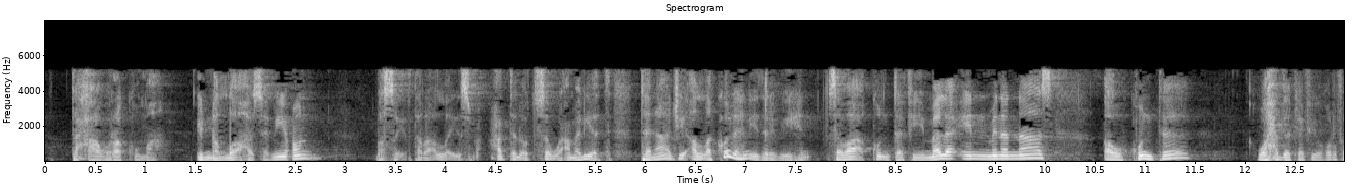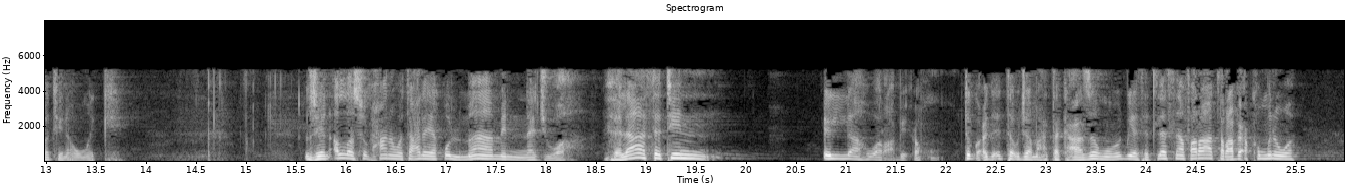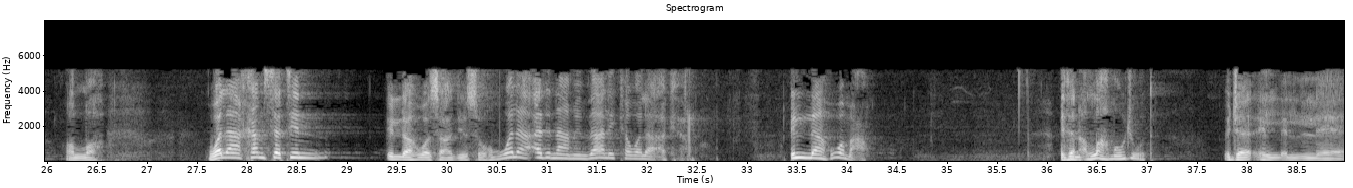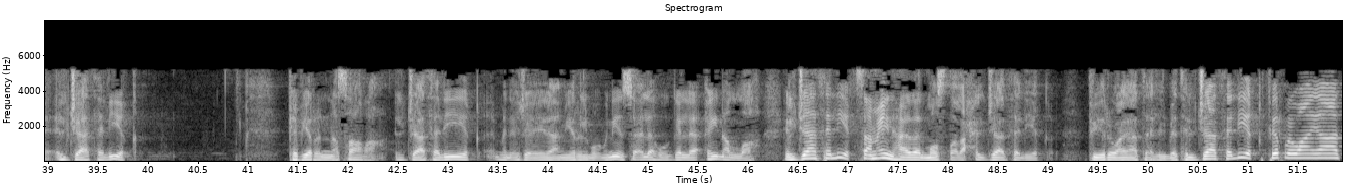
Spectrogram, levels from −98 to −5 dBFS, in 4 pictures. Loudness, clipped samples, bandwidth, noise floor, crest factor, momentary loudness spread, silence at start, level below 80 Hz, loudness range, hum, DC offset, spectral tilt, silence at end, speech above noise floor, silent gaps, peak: -21 LUFS; under 0.1%; 5.6 kHz; -66 dBFS; 20 dB; 13 LU; 0.25 s; -52 dBFS; 6 LU; none; under 0.1%; -11 dB/octave; 0 s; 45 dB; none; -2 dBFS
